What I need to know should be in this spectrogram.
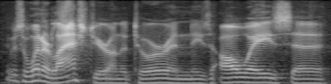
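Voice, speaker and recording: A man's voice: on the low side, normal speed, creaky, bright, forceful tone. A man working as a golf commentator, giving conversational, chatty analysis of play with some hesitation.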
